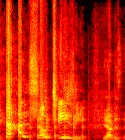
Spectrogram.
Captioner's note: laughing; laughs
